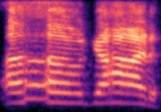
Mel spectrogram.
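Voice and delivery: very high, squeaky, mortified voice. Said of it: "Jon Lovitz is so mortified".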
